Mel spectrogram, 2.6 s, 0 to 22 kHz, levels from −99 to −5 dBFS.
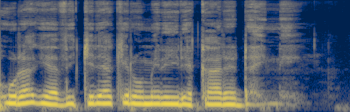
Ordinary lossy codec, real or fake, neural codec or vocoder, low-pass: none; real; none; none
